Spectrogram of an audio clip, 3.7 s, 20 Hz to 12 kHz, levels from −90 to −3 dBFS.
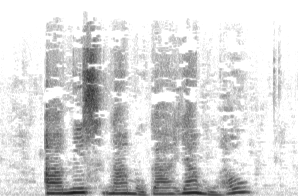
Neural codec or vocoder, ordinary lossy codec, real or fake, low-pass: none; AAC, 32 kbps; real; 10.8 kHz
